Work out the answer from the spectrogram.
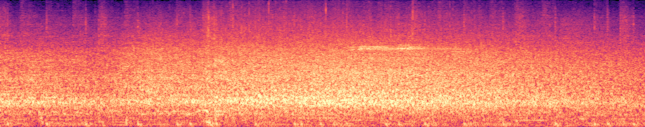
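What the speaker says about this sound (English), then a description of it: "Claps a lot." An audience at a live EA college football and Madden reveal event claps continuously, a steady wash of applause that stays even for about eight seconds, heard at a moderate distance without clear speech.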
